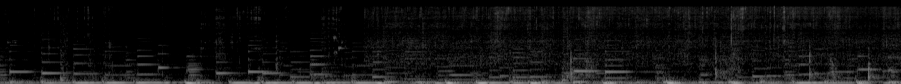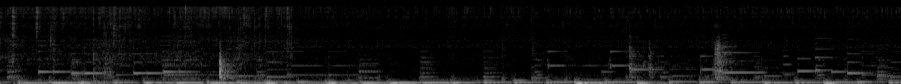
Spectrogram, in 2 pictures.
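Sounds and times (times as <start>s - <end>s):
background music: 0.0s - 18.0s
onion sizzling in hot oil: 0.0s - 18.0s
wooden spatula stirring: 0.2s - 13.1s.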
